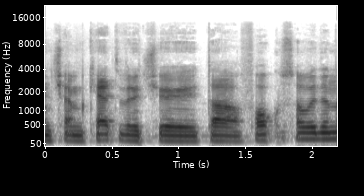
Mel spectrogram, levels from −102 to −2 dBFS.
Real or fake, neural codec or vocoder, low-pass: fake; vocoder, 44.1 kHz, 128 mel bands every 256 samples, BigVGAN v2; 14.4 kHz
